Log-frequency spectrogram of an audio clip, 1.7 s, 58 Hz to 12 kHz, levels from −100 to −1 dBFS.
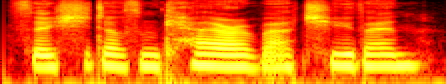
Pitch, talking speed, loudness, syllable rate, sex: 190 Hz, 250 wpm, -18 LUFS, 5.1 syllables/s, female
